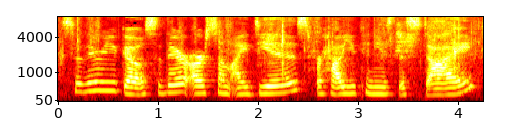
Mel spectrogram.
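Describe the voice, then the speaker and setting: A woman's voice: medium pitch, normal speed, fairly bright tone, slight background noise. A woman hosting a craft tutorial, chatty and a bit stuffy from a cold, explaining step by step at her table. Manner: chatty, friendly, searches for words. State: stuffy, under the weather. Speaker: crafting channel host. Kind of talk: casual tutorial demonstration.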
